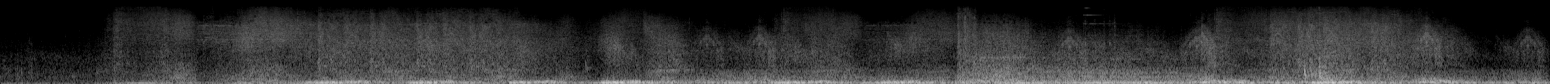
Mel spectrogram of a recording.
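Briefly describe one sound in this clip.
Magic spells crackle and blast during a video game battle.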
